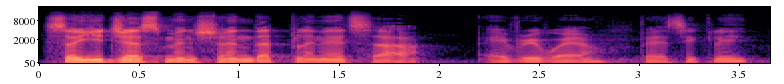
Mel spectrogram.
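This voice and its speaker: A middle-aged man moderating a science panel, framing long, measured questions. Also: lowish voice, clean tone.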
